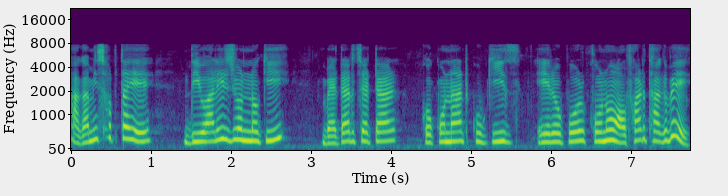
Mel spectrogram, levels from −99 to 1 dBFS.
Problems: background sounds at intervals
